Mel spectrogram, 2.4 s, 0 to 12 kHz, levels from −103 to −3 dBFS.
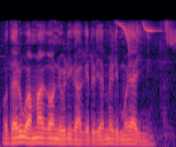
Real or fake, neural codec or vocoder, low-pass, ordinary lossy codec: real; none; 7.2 kHz; none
